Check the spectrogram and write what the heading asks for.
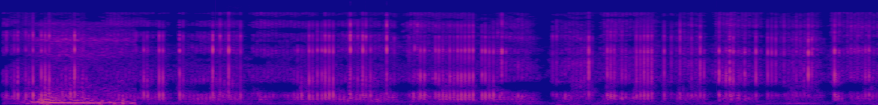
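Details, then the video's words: Napping cat snoring on a chair behind a desk in Vancouver: a continuous rough, rasping rhythmic breathing sound with steady in-and-out pulses, close and loud, in a quiet room. "낮잠 즐기는 고양이의 코골이 장면."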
